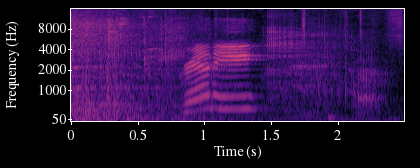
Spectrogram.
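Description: A young girl calls out loudly in a high voice.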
